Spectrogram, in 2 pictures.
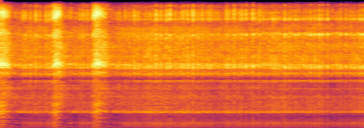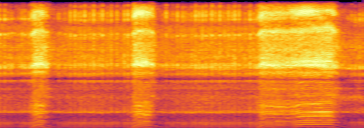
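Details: Losi Aftershock nitro RC engine, warmed up, needle leaned an eighth turn clockwise: a high buzzy idle with quick throttle blips that rise and fall cleanly; running well and properly tuned.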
